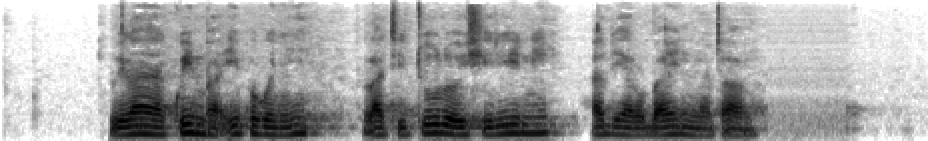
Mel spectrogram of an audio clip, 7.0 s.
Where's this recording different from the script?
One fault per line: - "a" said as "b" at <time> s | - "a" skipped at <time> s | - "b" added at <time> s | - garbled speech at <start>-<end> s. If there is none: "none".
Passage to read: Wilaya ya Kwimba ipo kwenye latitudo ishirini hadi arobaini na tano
none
